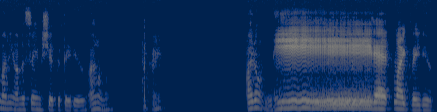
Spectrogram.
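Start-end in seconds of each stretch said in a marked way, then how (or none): 3.7-5.9 NEED hugely drawn out and loud; stress on NEED. Real, not acted. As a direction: stretch "need" into a long, loud wail. Insists on needing less.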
